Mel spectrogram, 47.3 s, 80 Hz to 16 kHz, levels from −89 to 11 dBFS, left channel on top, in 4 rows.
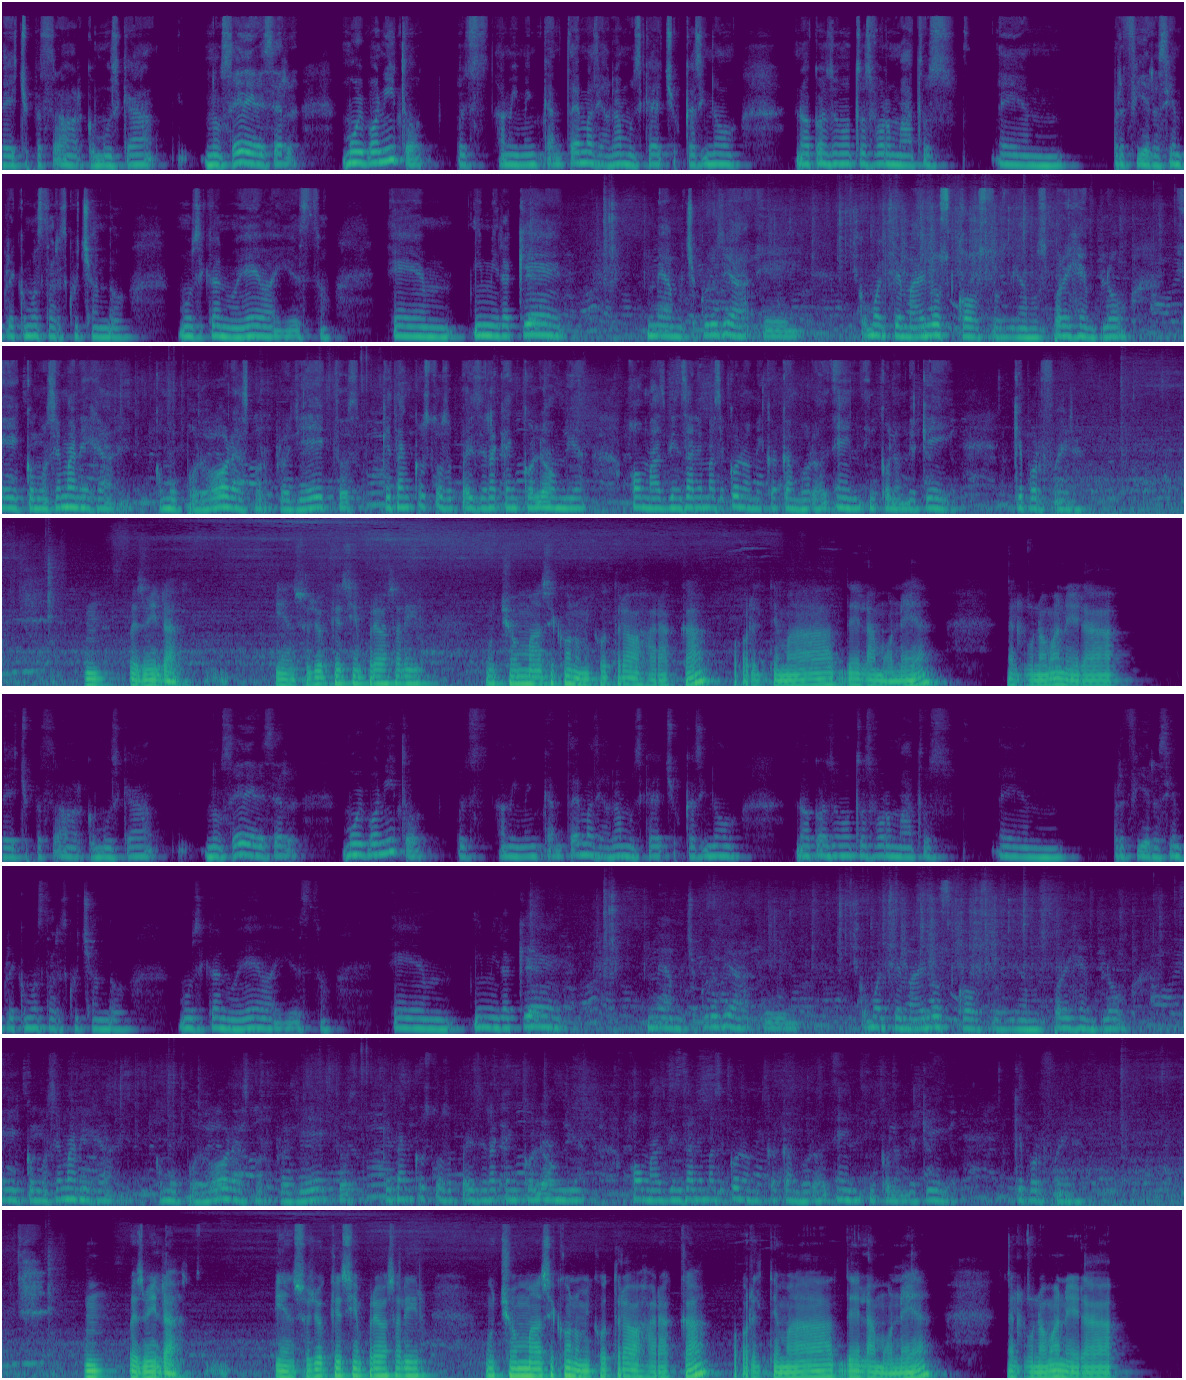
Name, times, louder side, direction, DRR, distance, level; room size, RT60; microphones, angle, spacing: voice 1, 0.0-3.0 3.4-4.2 4.6-9.5 9.9-10.7 11.1-13.2 13.6-15.3 15.7-17.5 18.3-19.9 20.4-33.4 33.8-34.5, left 4 dB, 55° left, 0.3 m, -36 dB
sound 1, 17.0-36.1, left 1 dB, 10° left, 0.6 m, -49 dB
sound 2, 34.0-43.9, left 2 dB, 85° left, 1.8 m, -49 dB
voice 2, 36.3-37.3 37.5-37.7 38.2-39.7 40.3-42.5 42.9-44.8 45.5-46.5, right 4 dB, 65° right, 0.4 m, -26 dB
7.2 x 7.0 x 2.8 m
head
